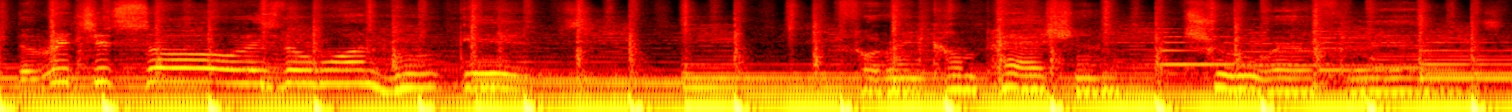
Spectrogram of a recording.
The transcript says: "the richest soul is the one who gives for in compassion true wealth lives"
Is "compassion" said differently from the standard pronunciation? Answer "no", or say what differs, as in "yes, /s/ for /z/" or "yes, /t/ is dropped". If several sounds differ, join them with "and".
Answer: no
